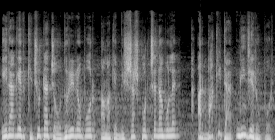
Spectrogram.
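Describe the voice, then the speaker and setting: Animated male thriller narrator, highish voice. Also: normal speed. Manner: expressive, suspenseful storytelling. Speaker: narrator of an audio story. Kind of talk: dramatic first-person scripted narration. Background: background music.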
